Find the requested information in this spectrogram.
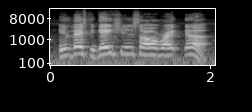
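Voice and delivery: loud, drawn-out cheer that the case is cracked; hyped up. Real, not acted. Streamer loudly declaring the case solved, hyped. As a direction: slam it home like you just solved it.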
